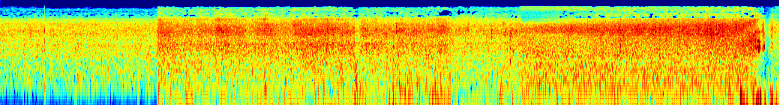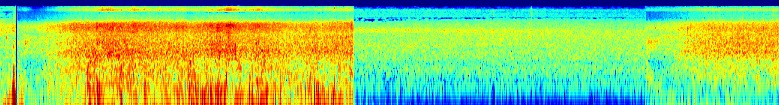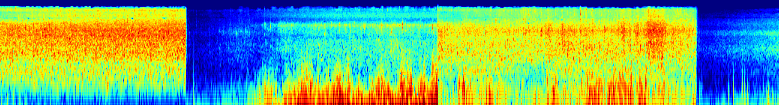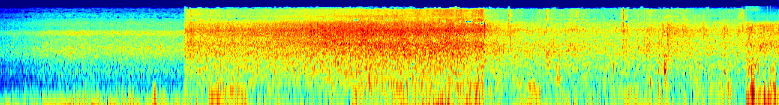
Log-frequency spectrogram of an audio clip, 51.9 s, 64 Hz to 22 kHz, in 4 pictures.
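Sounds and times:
river rapids rushing and splashing: 0.0s - 29.1s, 42.0s - 51.9s
wind buffeting microphone: 2.6s - 18.9s, 29.2s - 51.9s.

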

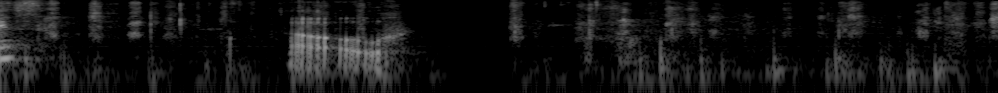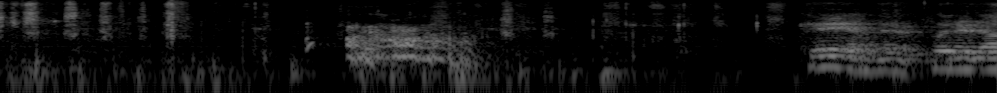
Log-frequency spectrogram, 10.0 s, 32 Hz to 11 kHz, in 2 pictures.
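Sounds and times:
puppies panting: 2.6s - 9.6s.

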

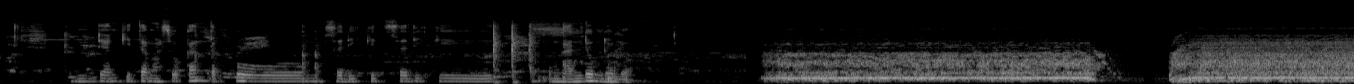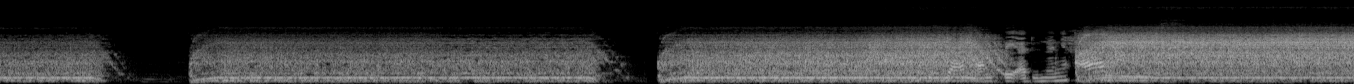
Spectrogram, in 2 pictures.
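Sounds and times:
electric food chopper whirring: 7.6s - 14.8s, 15.4s - 23.6s, 24.3s - 27.0s.

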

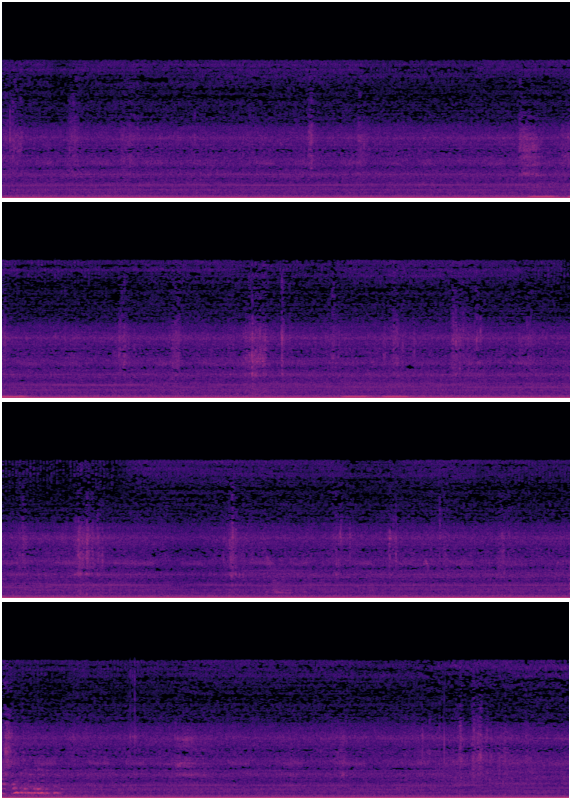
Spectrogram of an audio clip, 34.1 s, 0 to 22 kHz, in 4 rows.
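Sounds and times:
steady low hum: 0.0s - 34.0s
low double tone: 7.7s - 10.4s, 13.3s - 22.6s
tortoise chewing lettuce: 7.7s - 25.6s.

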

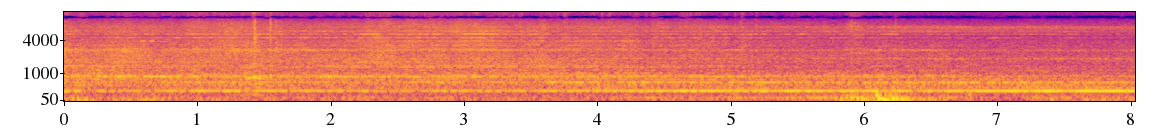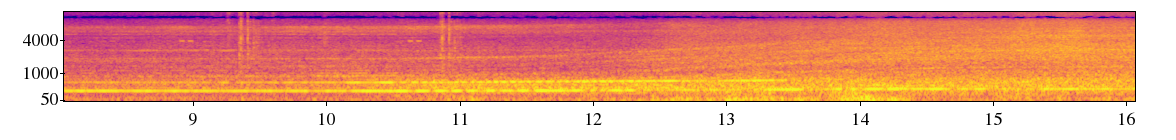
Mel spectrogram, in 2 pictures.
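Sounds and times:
jet engines whining: 0.0s - 16.0s.

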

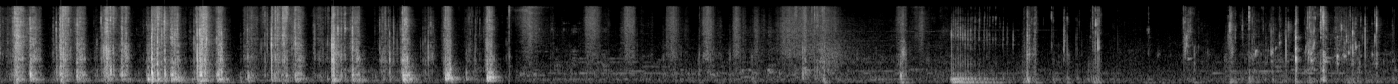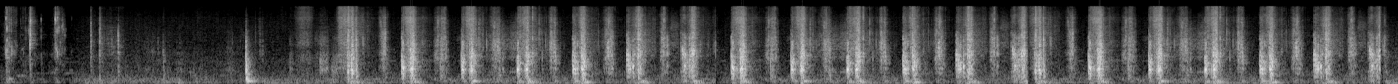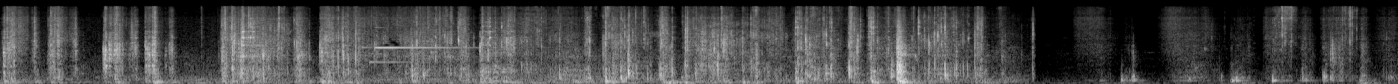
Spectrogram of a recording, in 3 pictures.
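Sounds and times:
slime squishing and crackling: 0.0s - 5.1s, 17.2s - 31.7s, 32.5s - 38.3s.

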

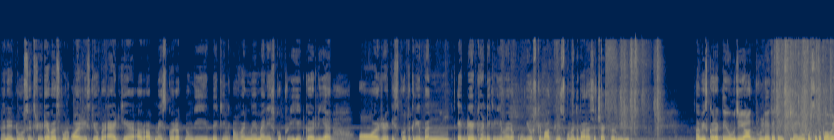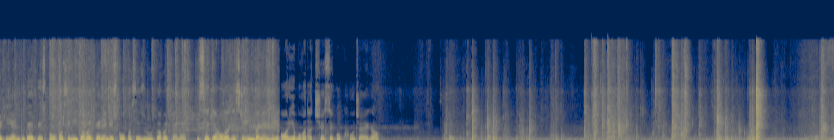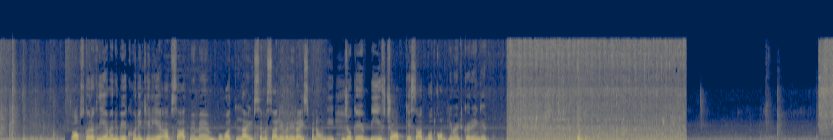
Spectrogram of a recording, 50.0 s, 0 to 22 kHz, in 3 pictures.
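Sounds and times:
plastic packets crinkling: 15.4s - 22.3s, 26.0s - 31.7s
oil sizzling in pan: 43.5s - 47.1s, 49.7s - 50.0s
tap water running into tub: 43.5s - 47.1s.

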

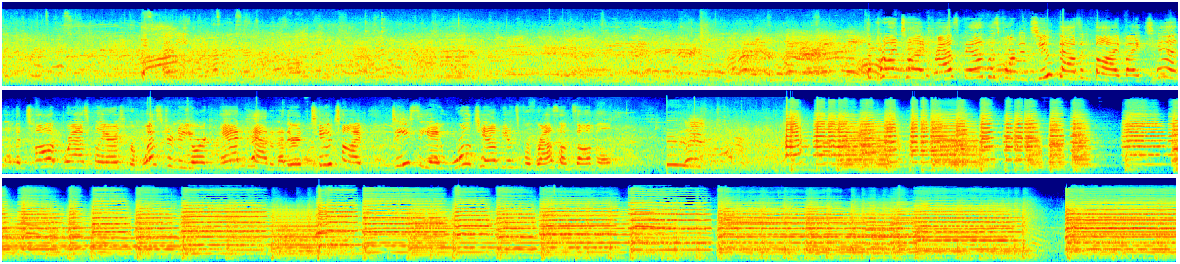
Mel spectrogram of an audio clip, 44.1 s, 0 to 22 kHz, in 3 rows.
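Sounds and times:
brass band playing: 9.2s - 21.7s, 24.4s - 44.0s.

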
